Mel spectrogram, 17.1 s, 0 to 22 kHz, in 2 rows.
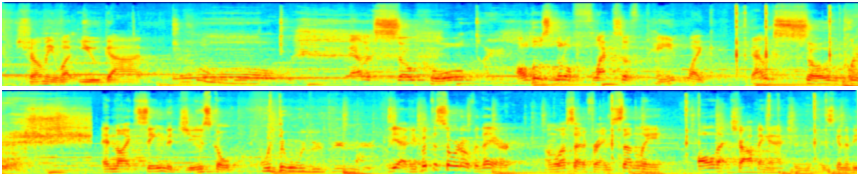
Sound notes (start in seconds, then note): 2.0 mimics slow whooshing; 11.2 mimics warping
